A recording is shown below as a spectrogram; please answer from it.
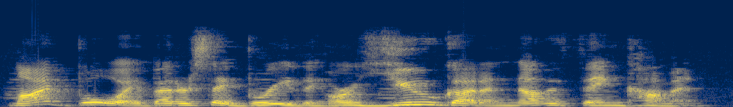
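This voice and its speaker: Grumbling low-voiced sidekick played by a woman. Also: animated, moderate pace, fairly bright tone, highs cut off. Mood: indignant. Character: indignant, grumbling, protective sidekick.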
